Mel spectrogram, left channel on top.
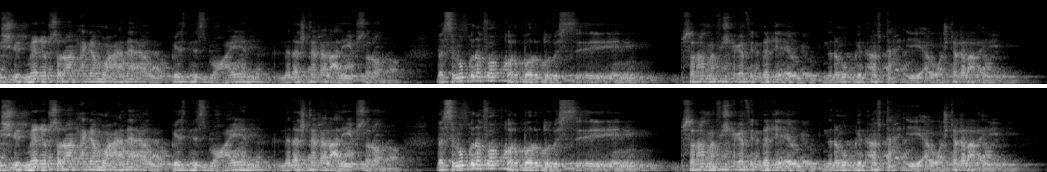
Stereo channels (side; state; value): left; quieter; 5.4 dB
